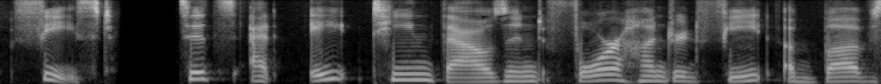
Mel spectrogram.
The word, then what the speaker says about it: FYST: Well, the new Fred Young Submillimeter Telescope or FYST, pronounced Feast, sits at 18,400 feet above sea level.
